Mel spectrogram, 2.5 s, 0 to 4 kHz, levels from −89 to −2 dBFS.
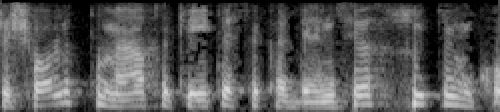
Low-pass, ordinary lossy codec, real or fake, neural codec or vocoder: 3.6 kHz; AAC, 16 kbps; fake; vocoder, 44.1 kHz, 128 mel bands, Pupu-Vocoder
